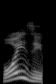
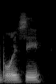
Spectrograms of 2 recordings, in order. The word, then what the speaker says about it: Boise: I think I've been saying it Boise the whole time, and I just heard you say Boise. It's right? Boise. It's Boise. Like it's pronounced like the word boy and then the letter C.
